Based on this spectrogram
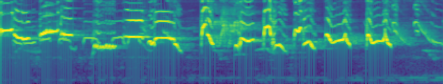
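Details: White-rumped shama singing to provoke a response from other birds: a rapid stream of loud whistles, sliding notes and quick wavering trills with crisp high chips, over a faint low hum.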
